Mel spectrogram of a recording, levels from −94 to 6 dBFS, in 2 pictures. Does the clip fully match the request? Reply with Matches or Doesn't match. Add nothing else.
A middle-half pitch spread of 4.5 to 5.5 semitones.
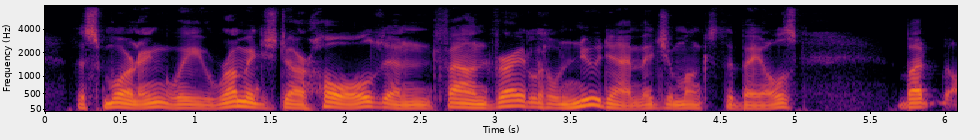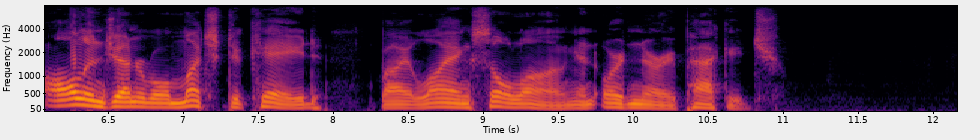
Matches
